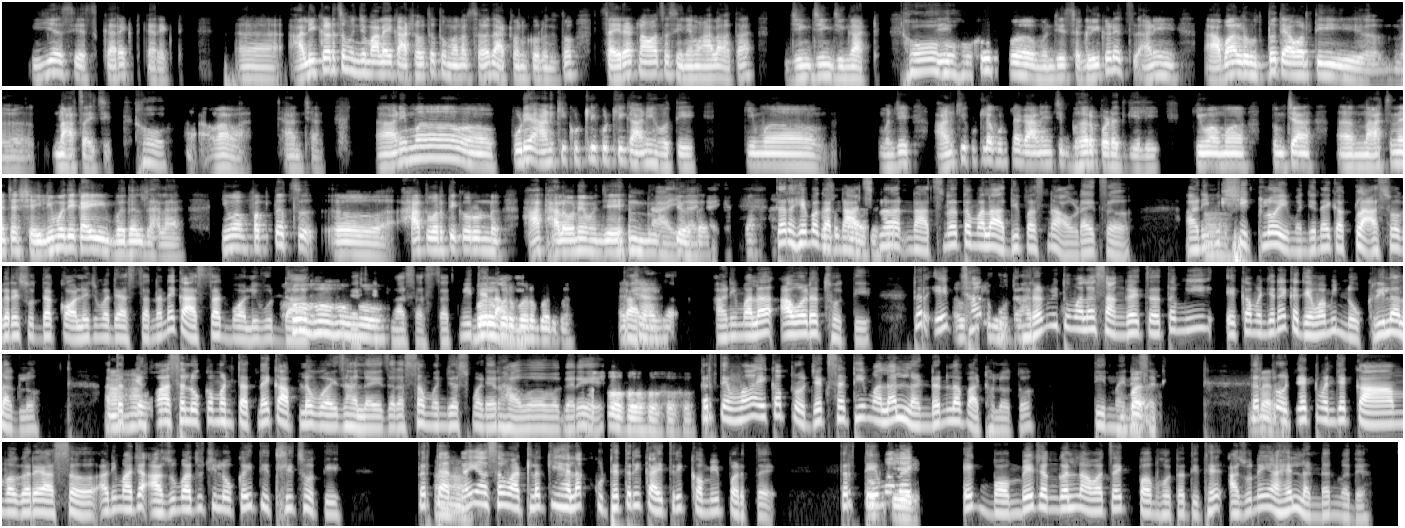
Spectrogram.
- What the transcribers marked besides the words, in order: tapping; other noise; drawn out: "मग"; chuckle; in English: "डान्स"; unintelligible speech; other background noise
- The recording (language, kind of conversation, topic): Marathi, podcast, नाचायला लावणारं एखादं जुने गाणं कोणतं आहे?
